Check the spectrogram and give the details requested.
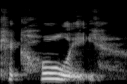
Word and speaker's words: Ceccoli: right everything's okay so i believe i heard it pronounced cacoli so that's good to know and on amazon there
